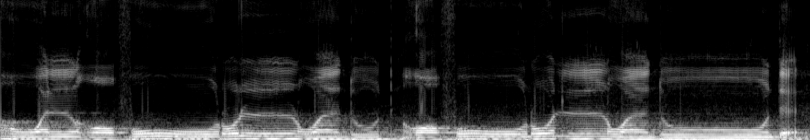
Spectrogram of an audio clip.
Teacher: al ghafurul wadud, ru-nya dibaca tebal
